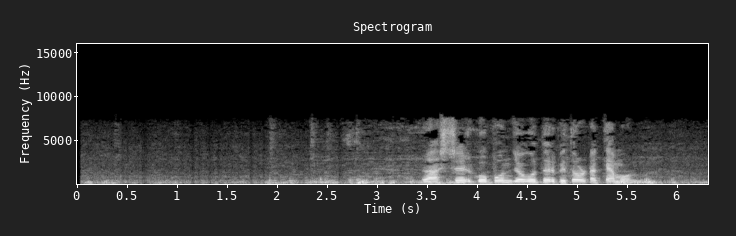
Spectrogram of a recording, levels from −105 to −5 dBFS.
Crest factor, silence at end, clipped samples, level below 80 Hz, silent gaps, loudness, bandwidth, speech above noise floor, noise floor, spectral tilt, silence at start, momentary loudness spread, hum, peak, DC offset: 16 dB; 0.05 s; under 0.1%; -54 dBFS; none; -15 LUFS; 7.8 kHz; 35 dB; -48 dBFS; -6.5 dB/octave; 0.1 s; 24 LU; none; -2 dBFS; under 0.1%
